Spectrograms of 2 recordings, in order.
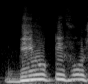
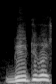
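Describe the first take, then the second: First: beautiful in three beats, বিউ-টি-ফুল; syllable by syllable. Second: Said in the usual way. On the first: Shown as a demonstration. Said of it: "তিনবার লাগছে". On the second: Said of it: "কতবার লাগছে বলেন তো".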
